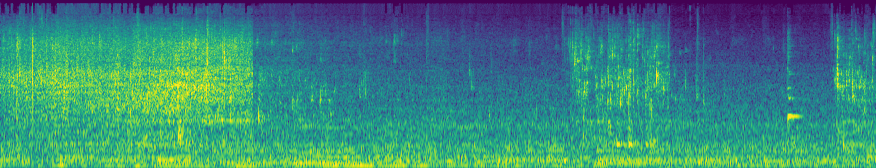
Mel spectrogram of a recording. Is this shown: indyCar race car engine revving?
no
